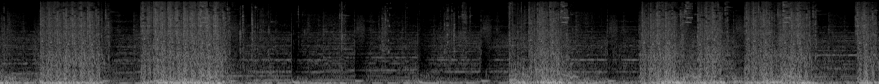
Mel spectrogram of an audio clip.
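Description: Auto pistol fire in the shooter game GTTOD: Get To The Orange Door, a dense, loud run of rapid shots and impacts that keeps going for nearly nine seconds with short dips, no voices over it.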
